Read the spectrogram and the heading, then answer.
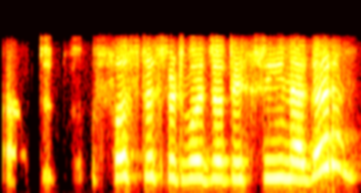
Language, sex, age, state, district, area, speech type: Kashmiri, other, 18-30, Jammu and Kashmir, Bandipora, rural, conversation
